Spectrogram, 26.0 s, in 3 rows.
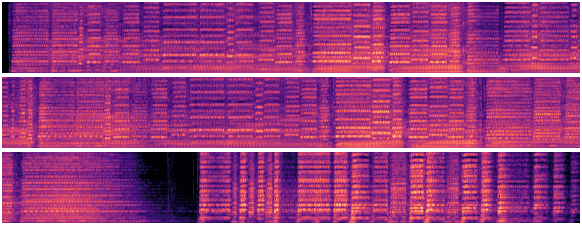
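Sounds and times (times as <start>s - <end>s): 
highland polka music: 0.1s - 26.0s.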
